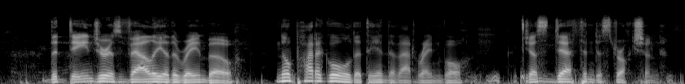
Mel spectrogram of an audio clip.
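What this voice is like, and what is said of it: Leprechaun voice impression. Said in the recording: “that was my leprechaun impersonation ... It was, it was very good.”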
